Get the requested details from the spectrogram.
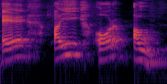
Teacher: अर्ध विवृत में वे ध्वनियां जिनका उच्चारण करते समय मुंह आधा खुलता हो, और आधे खुलने में प्रिय विद्यार्थियों 3 ध्वनियां हैं, ए, आई और औ।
